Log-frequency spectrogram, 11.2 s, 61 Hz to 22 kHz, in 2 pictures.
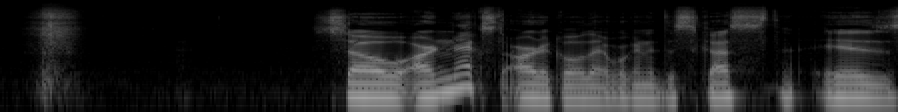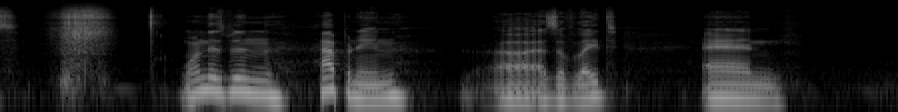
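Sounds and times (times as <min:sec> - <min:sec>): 
human sneeze: 0:00.2 - 0:00.5, 0:05.9 - 0:06.4
speech: 0:02.1 - 0:05.8, 0:06.8 - 0:10.6.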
